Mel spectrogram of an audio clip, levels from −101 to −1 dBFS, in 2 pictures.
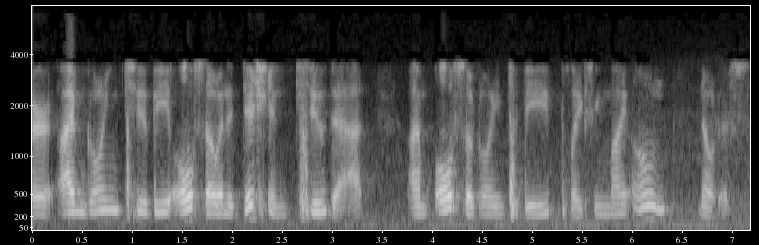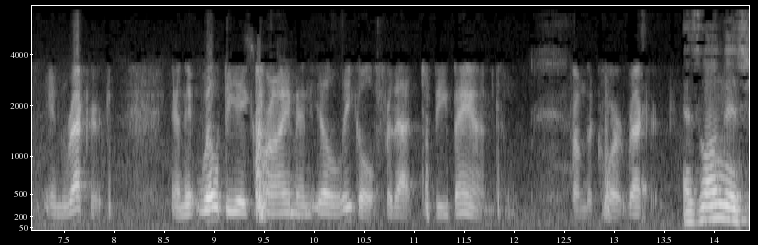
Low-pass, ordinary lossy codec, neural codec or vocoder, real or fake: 7.2 kHz; MP3, 32 kbps; none; real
